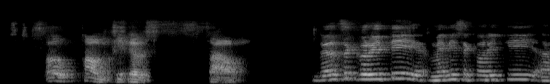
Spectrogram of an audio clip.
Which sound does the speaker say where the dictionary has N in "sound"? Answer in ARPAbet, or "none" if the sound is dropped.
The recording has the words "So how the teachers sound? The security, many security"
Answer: none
